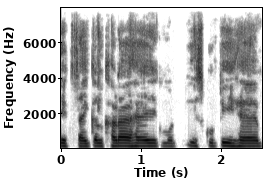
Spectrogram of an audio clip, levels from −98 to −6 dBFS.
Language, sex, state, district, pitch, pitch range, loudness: Hindi, male, Bihar, Purnia, 165 Hz, 160-165 Hz, -16 LUFS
